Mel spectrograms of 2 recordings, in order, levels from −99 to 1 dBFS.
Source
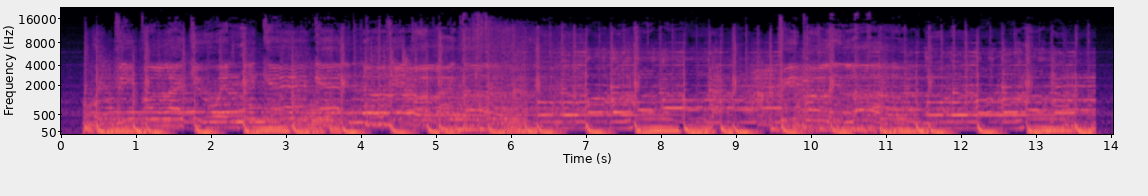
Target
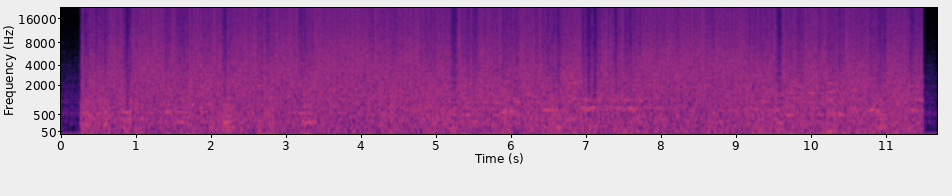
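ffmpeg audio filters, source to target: -filter_complex "[0:a]acrossover=split=150 5300:gain=0.0708 1 0.0794[a][b][c];[a][b][c]amix=inputs=3:normalize=0,acrossover=split=850|3500[d][e][f];[f]alimiter=level_in=16dB:limit=-24dB:level=0:latency=1:release=108,volume=-16dB[g];[d][e][g]amix=inputs=3:normalize=0,aeval=exprs='(mod(39.8*val(0)+1,2)-1)/39.8':c=same,atempo=1.2,acrusher=bits=8:dc=4:mix=0:aa=0.000001,volume=-1.5dB"

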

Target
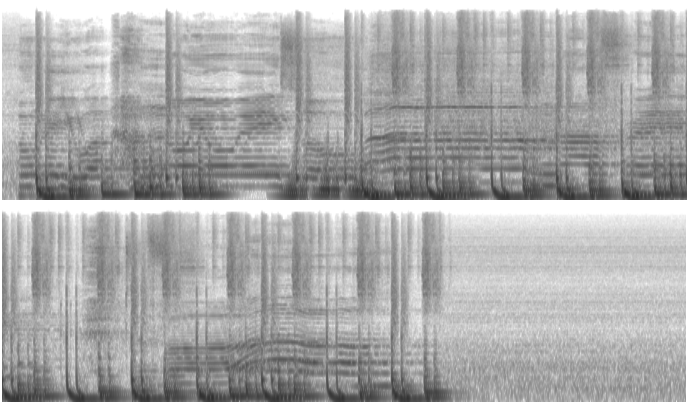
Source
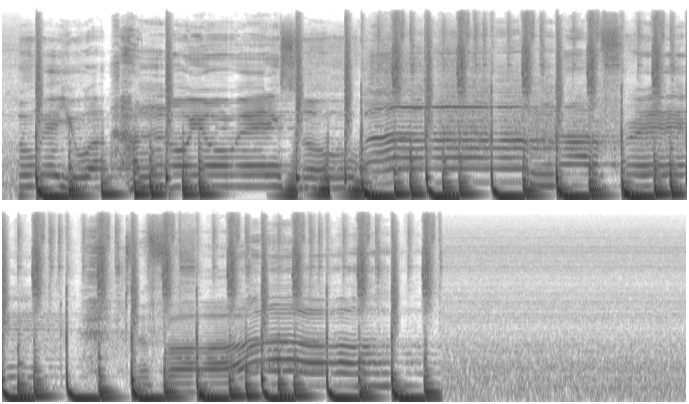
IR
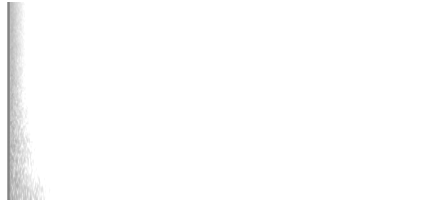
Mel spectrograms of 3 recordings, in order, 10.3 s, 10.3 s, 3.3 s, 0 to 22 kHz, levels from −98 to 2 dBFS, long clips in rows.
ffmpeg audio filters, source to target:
-filter_complex "[0:a]asplit=2[a][b];[1:a]atrim=start_sample=2205,highshelf=f=11k:g=-11,adelay=73[c];[b][c]afir=irnorm=-1:irlink=0,volume=-4dB[d];[a][d]amix=inputs=2:normalize=0"

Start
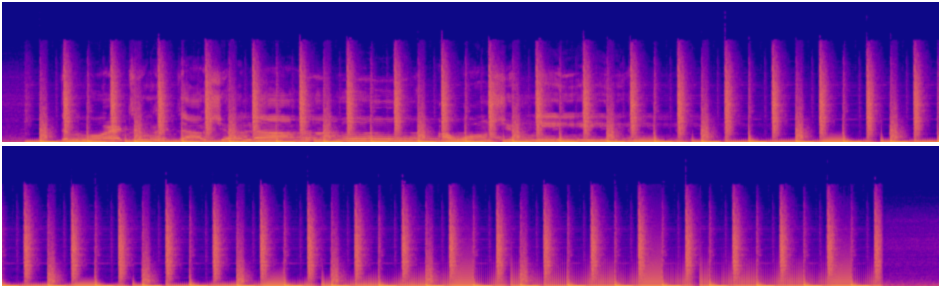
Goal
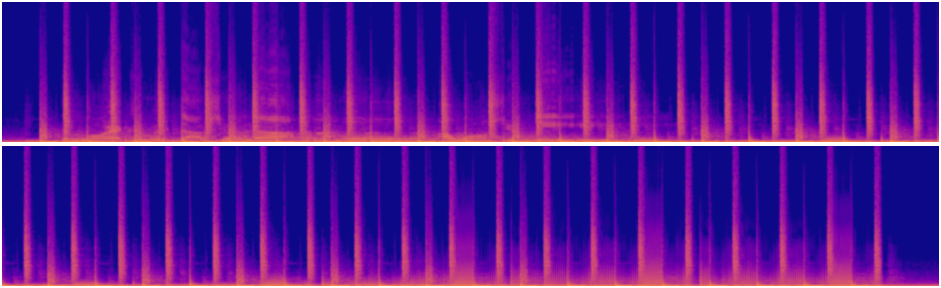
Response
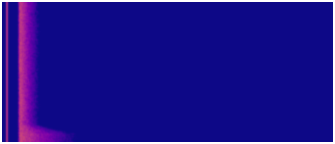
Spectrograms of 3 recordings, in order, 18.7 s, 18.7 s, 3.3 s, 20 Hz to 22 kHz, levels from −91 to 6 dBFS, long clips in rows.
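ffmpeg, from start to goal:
-filter_complex "[0:a]aeval=exprs='val(0)+0.0447*(sin(2*PI*50*n/s)+sin(2*PI*2*50*n/s)/2+sin(2*PI*3*50*n/s)/3+sin(2*PI*4*50*n/s)/4+sin(2*PI*5*50*n/s)/5)':c=same,adynamicsmooth=sensitivity=5:basefreq=1.2k,asplit=2[a][b];[1:a]atrim=start_sample=2205,lowpass=2.1k[c];[b][c]afir=irnorm=-1:irlink=0,volume=-20dB[d];[a][d]amix=inputs=2:normalize=0,volume=-6dB"

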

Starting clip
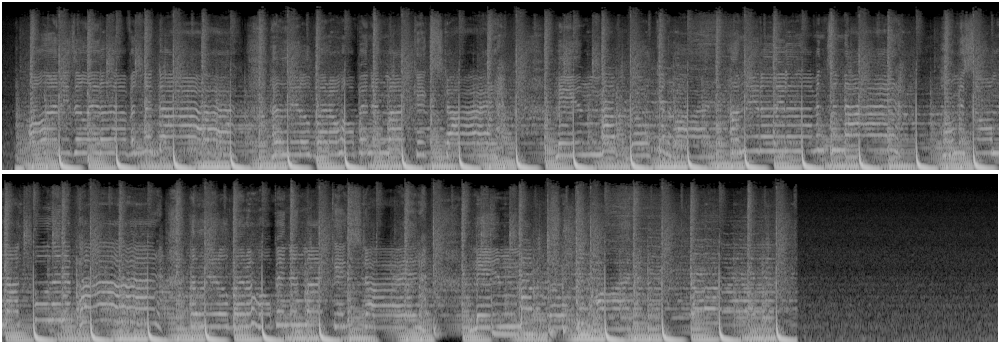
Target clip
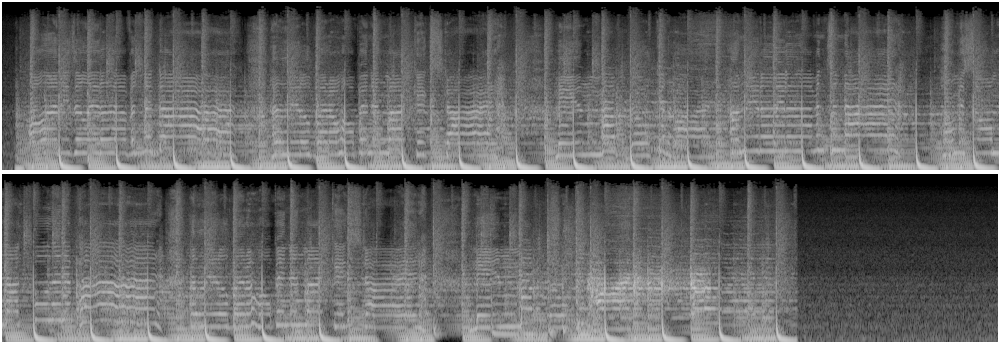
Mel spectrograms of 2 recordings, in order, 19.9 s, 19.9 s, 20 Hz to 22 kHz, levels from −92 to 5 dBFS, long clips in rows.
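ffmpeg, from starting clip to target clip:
-af "asetnsamples=n=441:p=0,asendcmd='15.82 equalizer g 14;17.05 equalizer g 2.5',equalizer=f=1.6k:w=1.2:g=4,volume=3dB"

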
